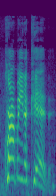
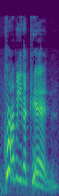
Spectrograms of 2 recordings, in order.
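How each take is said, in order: First: Put-on "Croppy the Kid" said higher with a falling flourish; name announced. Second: Put-on "Croppy the Kid" raised, slow with falling end; name announced. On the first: Narrator naming the kid, "Croppy" raised and falling. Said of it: "let's call the kid". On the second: Narrator reading the chart, "Croppy" raised, slow. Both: A narrator's reading.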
